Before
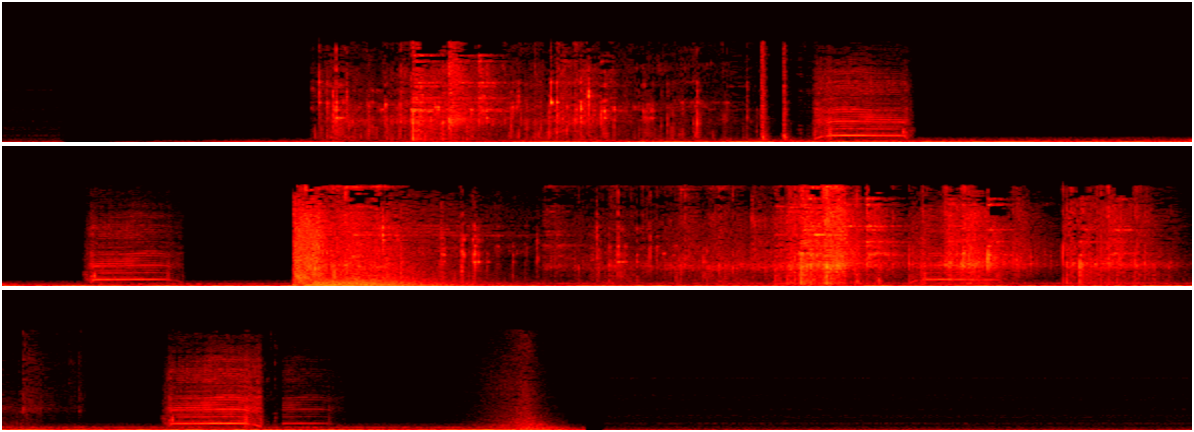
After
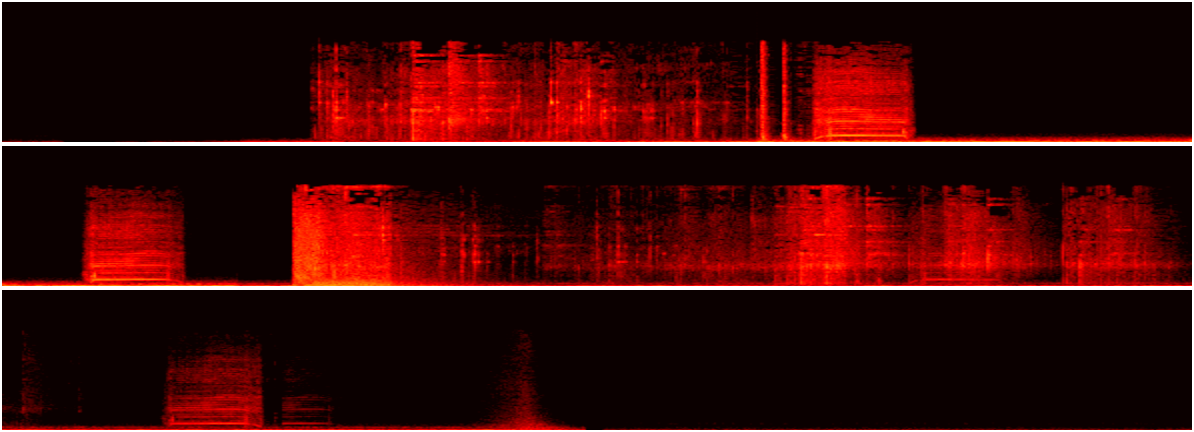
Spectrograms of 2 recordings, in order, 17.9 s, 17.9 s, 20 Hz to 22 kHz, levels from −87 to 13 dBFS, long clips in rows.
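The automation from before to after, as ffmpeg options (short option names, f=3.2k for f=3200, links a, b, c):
-af "asetnsamples=n=441:p=0,asendcmd='1.19 volume volume 0.5dB;3.77 volume volume 9dB;7.12 volume volume 0.5dB;7.89 volume volume -7dB',volume=-7.5dB"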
